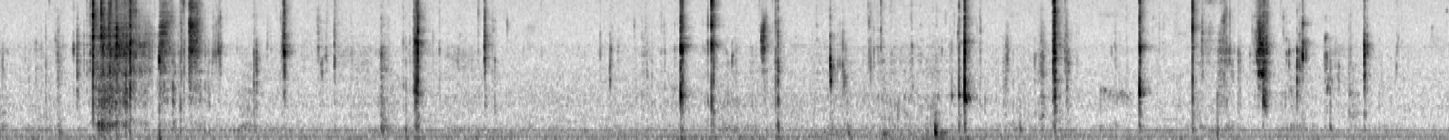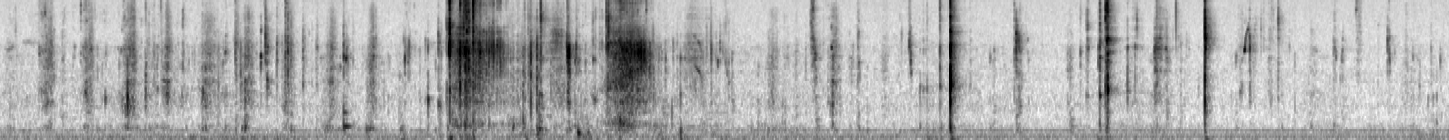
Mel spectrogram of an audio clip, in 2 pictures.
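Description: Close-up eating sounds of boiled crawfish: shells cracked and peeled by hand, with chewing and biting, heard as a string of sharp, irregular cracks and clicks. A few longer rustling bursts stand out about a second in and again about two-thirds of the way through, the loudest there.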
